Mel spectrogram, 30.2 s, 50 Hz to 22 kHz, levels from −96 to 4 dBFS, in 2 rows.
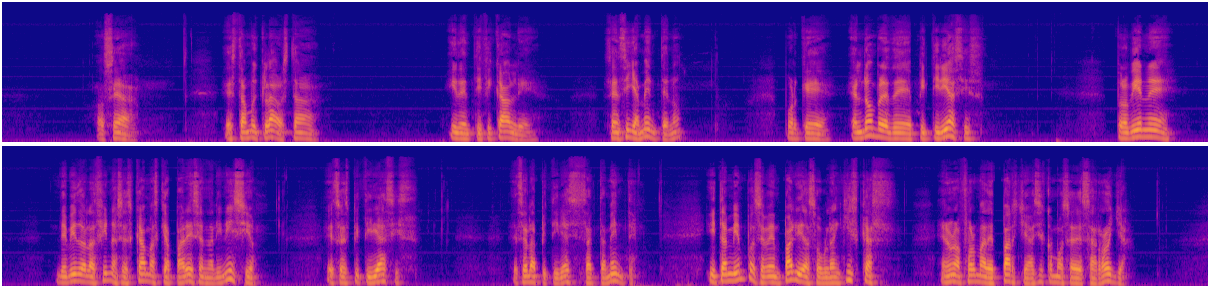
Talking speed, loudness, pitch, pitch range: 100 wpm, -27 LUFS, 110 Hz, 90-130 Hz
